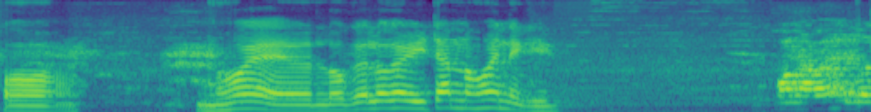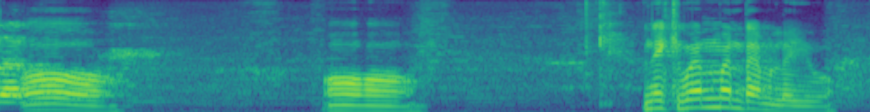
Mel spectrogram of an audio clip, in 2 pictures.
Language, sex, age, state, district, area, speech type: Assamese, male, 18-30, Assam, Tinsukia, rural, spontaneous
